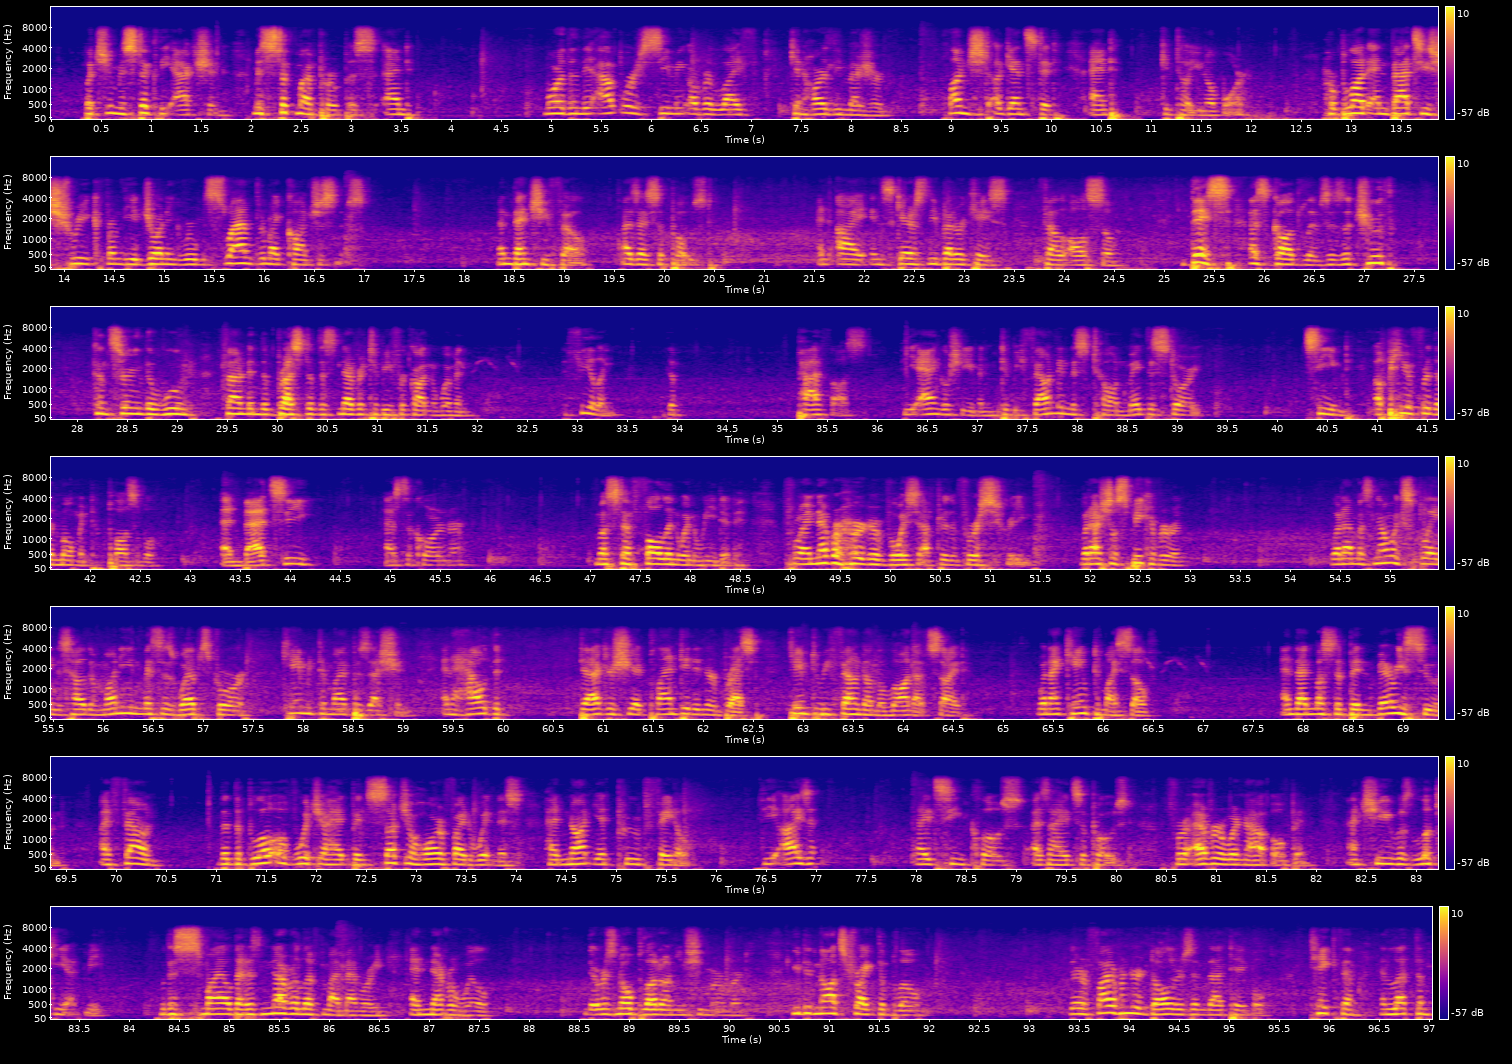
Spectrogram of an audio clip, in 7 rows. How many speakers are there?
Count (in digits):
1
